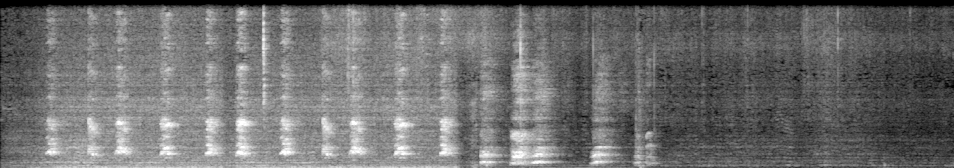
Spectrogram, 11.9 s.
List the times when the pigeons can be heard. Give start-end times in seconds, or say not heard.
not heard.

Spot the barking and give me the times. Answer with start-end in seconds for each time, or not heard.
0.6-8.2.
